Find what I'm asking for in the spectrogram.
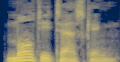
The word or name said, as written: multi-tasking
